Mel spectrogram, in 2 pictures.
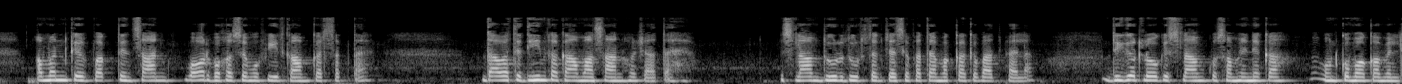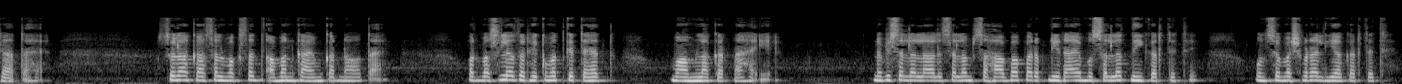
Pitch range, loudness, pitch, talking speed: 175-195 Hz, -17 LUFS, 180 Hz, 170 wpm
